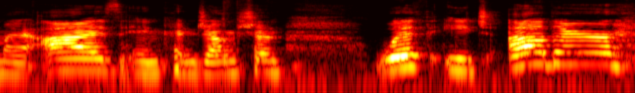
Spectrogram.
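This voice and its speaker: Against noticeable background noise, a woman talks in a high pitch with very wide pitch swings. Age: 50s. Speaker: beauty youtuber. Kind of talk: tutorial. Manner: fast.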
